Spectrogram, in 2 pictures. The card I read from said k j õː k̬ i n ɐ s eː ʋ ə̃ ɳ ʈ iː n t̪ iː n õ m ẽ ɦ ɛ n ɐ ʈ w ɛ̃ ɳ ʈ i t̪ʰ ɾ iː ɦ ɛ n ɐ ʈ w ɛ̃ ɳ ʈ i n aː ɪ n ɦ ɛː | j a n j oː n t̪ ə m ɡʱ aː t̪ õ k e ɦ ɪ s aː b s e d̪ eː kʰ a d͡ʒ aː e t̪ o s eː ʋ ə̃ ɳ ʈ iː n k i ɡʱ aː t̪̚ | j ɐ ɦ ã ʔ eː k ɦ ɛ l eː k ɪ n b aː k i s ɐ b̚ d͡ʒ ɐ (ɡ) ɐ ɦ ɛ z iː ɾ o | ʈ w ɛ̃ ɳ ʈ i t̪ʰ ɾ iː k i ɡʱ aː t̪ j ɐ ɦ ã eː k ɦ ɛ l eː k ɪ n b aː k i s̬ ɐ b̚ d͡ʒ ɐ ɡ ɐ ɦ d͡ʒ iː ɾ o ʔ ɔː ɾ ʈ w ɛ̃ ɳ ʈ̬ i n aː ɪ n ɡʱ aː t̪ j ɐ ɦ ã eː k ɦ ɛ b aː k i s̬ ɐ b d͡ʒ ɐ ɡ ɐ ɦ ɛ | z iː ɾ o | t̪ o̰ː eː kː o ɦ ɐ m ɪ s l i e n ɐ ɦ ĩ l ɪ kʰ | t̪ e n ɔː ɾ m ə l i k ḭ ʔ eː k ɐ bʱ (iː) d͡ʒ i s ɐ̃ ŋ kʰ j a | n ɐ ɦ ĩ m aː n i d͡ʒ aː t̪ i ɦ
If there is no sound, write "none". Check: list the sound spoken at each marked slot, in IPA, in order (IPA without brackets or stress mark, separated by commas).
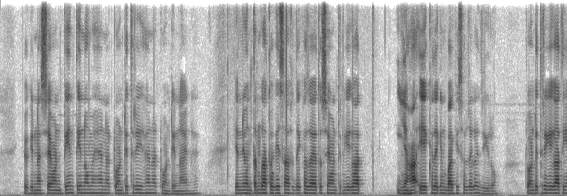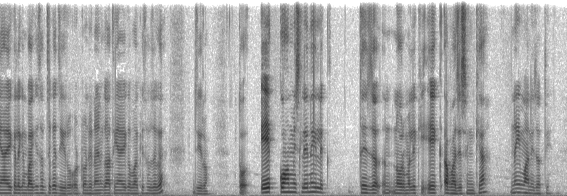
ɡ, aː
